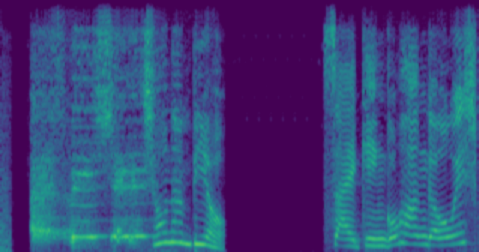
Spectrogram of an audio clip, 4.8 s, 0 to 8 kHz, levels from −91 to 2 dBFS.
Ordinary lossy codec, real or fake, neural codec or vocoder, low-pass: Opus, 24 kbps; fake; codec, 16 kHz, 0.9 kbps, LongCat-Audio-Codec; 7.2 kHz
